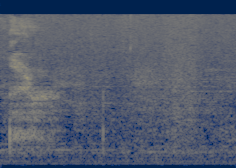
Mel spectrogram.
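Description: Near silence: a faint whispered voice trailing off at the start, and a small click about a second in.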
